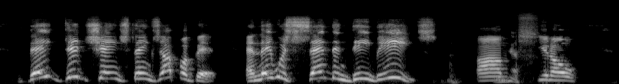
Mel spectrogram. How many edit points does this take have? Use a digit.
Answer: 1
